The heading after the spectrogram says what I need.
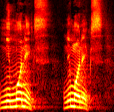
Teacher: The m sound there is not pronounced. So when you are asked to spell the word mnemonics, remember it has the letter M, but the sound m is silent. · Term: silent m sound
